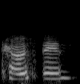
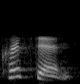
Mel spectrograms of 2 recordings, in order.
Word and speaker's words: Kristen: Is it Kirsten? No, it's Kristen.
